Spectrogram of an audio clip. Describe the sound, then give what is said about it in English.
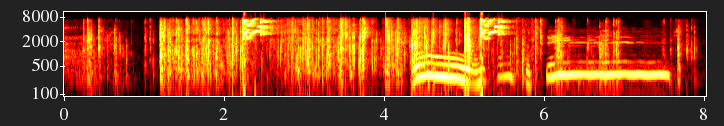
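A pet bird squawks loudly, mixing raspy, scratchy bursts with sliding, tonal calls, ending in a sustained nasal squawk. “So, thusly, therefore, I don't make some crazy noise. Like this bird!”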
